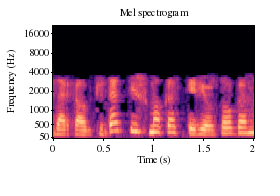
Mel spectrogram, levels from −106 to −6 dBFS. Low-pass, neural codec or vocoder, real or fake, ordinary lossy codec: 3.6 kHz; codec, 16 kHz, 4 kbps, X-Codec, WavLM features, trained on Multilingual LibriSpeech; fake; MP3, 16 kbps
